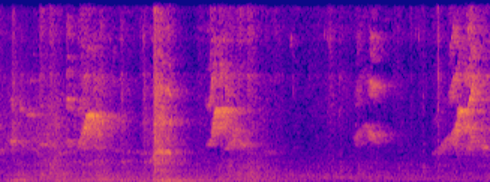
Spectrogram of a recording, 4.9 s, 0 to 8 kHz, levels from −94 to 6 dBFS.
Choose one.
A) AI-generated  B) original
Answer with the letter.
B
